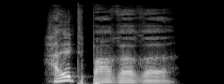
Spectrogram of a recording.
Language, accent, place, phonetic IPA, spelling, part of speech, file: German, Germany, Berlin, [ˈhaltbaːʁəʁə], haltbarere, adjective, De-haltbarere.ogg
- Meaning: inflection of haltbar: 1. strong/mixed nominative/accusative feminine singular comparative degree 2. strong nominative/accusative plural comparative degree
